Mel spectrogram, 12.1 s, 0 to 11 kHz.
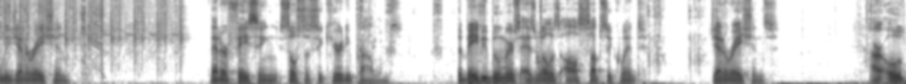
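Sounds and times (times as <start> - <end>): man speaking: 0.0 - 1.0, 2.8 - 5.4, 6.1 - 8.6, 9.5 - 10.4, 11.6 - 12.0.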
